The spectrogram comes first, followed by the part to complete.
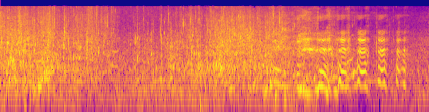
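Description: Sea water splashing and rushing as a woman and a small child plunge under the surface together and come back up. Short voice sounds, gasps or exclamations, come near the end.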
